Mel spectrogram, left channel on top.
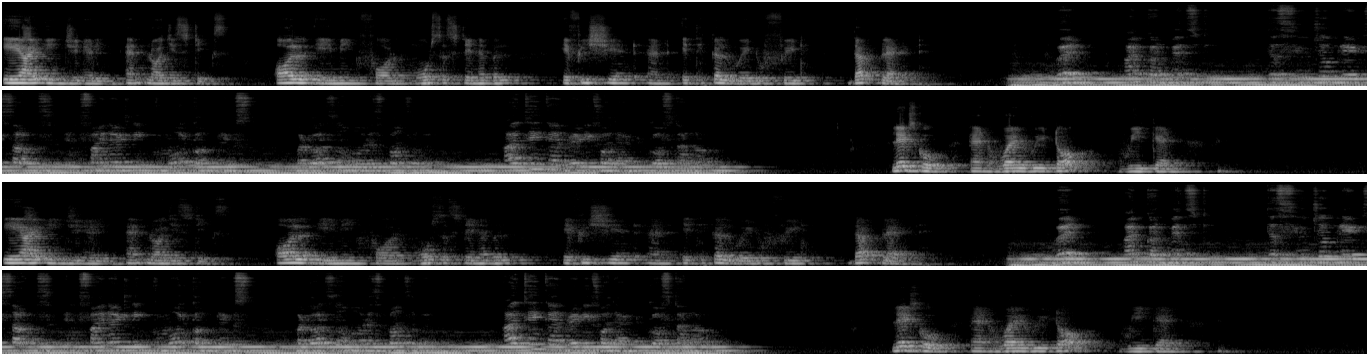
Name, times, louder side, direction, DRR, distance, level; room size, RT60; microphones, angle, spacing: voice 1, 0.0-2.2 2.7-5.1 5.6-8.0 8.5-9.1 22.5-23.0 23.3-24.4 24.8-25.4, left 2 dB, 60° left, 3 dB, 0.4 m, -29 dB
sound 1, 10.0-20.9, right 1 dB, 40° right, 0.6 m, -28 dB
voice 2, 10.5-10.9 11.2-12.0 12.6-16.1 16.6-18.1 18.7-20.8, right 1 dB, 75° right, -1 dB, 0.7 m, -34 dB
2.7 x 2.2 x 2.2 m, 0.71 s
head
